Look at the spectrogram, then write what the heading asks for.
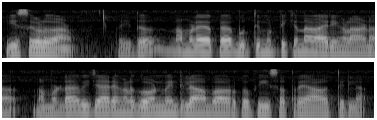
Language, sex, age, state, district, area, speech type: Malayalam, female, 45-60, Kerala, Palakkad, rural, spontaneous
